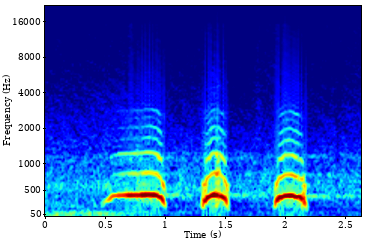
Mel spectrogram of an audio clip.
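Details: In a forest, an owl gives three low, soft hoots: one drawn-out note, then two shorter ones about half a second apart, over a quiet background.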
